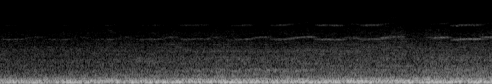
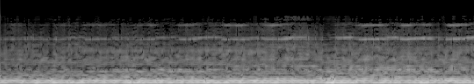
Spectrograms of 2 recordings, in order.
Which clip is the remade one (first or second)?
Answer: second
